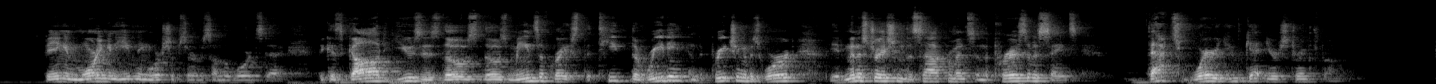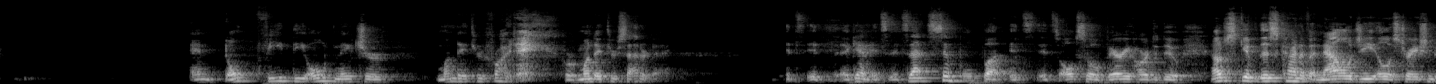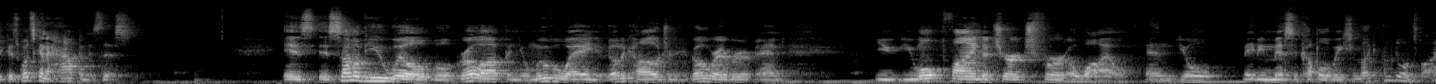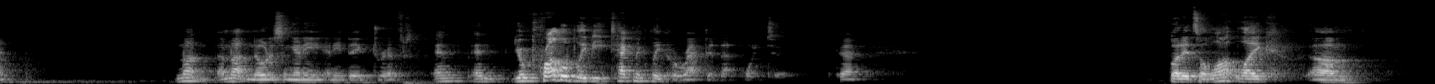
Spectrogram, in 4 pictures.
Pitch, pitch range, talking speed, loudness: 130 Hz, 115-160 Hz, 170 wpm, -22 LUFS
